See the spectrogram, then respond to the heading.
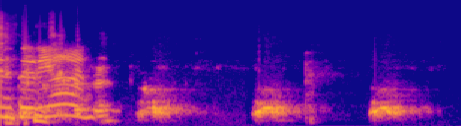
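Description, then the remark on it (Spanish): A female dog barks three times at an even pace, fairly loud, following a brief burst of someone talking at the start. “Ay, mi perra. Él quiere participar,”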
